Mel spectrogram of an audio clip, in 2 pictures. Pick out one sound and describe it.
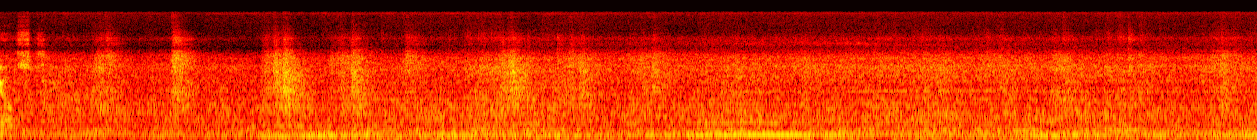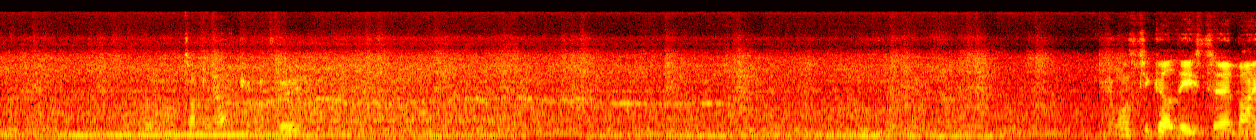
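A power inverter hums steadily and low.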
